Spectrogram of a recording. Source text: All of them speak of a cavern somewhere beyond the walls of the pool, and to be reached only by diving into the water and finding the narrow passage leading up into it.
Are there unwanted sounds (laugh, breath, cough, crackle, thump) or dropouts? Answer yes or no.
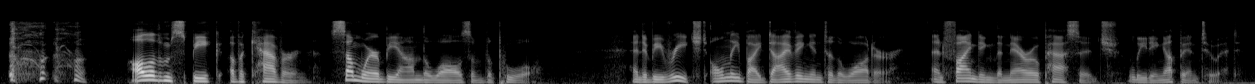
yes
